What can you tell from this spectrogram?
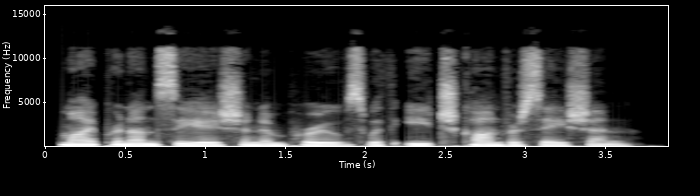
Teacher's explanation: pronunciation has four syllables with stress on the fourth one and improves has stress on the second syllable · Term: stress on the 4th, stress on the 2nd syllable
